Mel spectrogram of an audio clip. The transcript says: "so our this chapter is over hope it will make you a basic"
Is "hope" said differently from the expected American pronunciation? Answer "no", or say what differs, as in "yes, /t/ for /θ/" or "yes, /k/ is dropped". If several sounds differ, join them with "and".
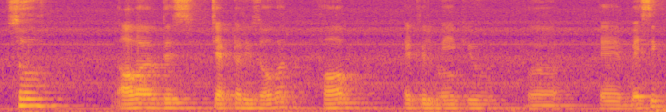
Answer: yes, /p/ is dropped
